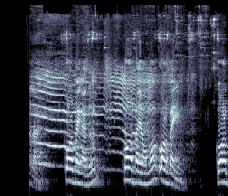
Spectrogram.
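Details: Baby girl in a village crying loudly in voiced, rising and falling wails, reportedly crying for food and angry; infant crying.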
